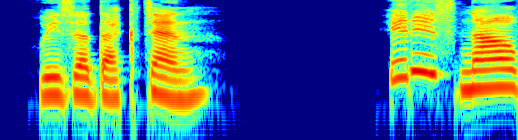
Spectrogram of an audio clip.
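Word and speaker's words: で: Let's modify t with a den. It is now pronounced as de tag is written in one stroke.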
